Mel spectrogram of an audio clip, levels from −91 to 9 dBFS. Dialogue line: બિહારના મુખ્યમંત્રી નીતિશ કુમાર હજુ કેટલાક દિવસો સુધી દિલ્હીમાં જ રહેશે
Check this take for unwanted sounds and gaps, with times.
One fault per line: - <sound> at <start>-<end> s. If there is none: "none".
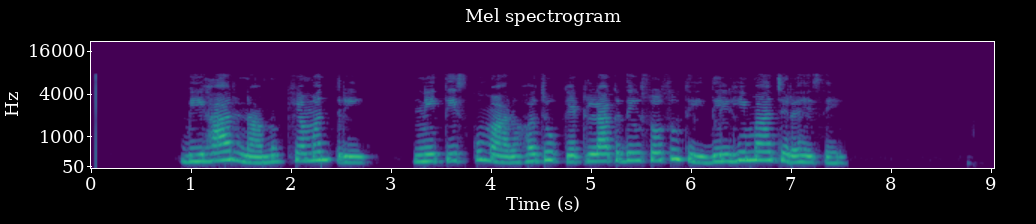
none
